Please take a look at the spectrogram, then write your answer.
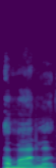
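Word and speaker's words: Amandla: him and and and I don't want to mispronounce. Amanla, thank you.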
